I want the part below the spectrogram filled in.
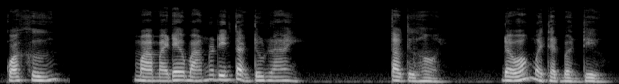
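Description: A man's voice: sits high, moderate pace, darkish tone, natural voice. A woman voicing a jealous young husband who berates his wife with contempt and accusations. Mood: furious.

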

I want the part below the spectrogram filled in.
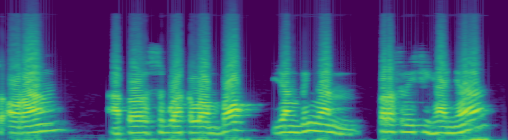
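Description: A man giving a religious study lecture, speaking in a measured way and quoting Arabic passages. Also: on the high side, low-quality recording. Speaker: Islamic teacher.

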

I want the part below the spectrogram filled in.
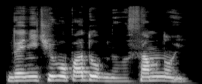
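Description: A woman's voice: steady tone, moderate pace, darkish tone, close to an everyday voice. A woman voicing a possessive, domineering young male gym teacher who speaks curtly and with menace. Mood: stern. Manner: curt, low and threatening.

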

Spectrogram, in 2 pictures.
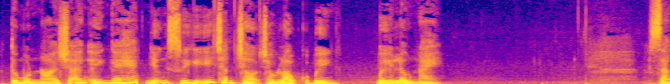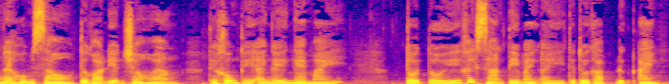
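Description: A woman reading a first-person love story aloud, soft, steady and earnest. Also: mid-range voice.

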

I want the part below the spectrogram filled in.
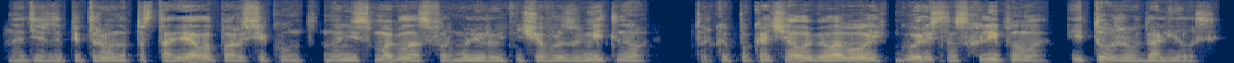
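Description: A man reading a first-person audiobook in an even, matter-of-fact storytelling manner. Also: lowish voice, quick pace, hardly any pauses. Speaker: audiobook narrator.

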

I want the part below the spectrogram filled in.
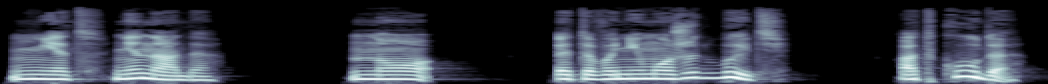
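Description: A woman's voice: on the low side, takes it slowly, darkish tone, no echo, studio quality. A woman voicing a rattled, curt grown man. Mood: confused. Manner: curt, defensive replies. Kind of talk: audiobook reading.

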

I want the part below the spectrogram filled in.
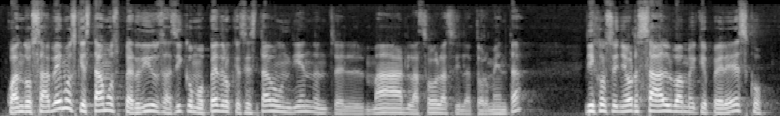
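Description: A man's voice: on the high side, lively intonation, a little fast. A man preaching a sermon, emphatic and full of rhetorical questions to the congregation.

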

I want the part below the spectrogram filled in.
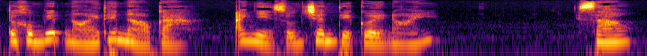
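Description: Woman, story narrator, husky mellow voice, intimate delivery. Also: on the low side, lively intonation, fast. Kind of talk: first-person story reading.

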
